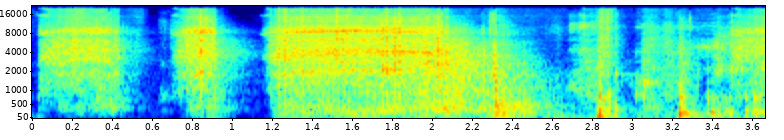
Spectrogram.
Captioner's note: drill whirring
